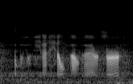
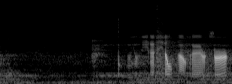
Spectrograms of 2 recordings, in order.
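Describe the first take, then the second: First: Said in the usual way. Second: Slow, stretched-out call down the ravine; slow drawn-out call. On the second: Acted. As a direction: drag the words out like calling from afar. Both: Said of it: "Don't yell".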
